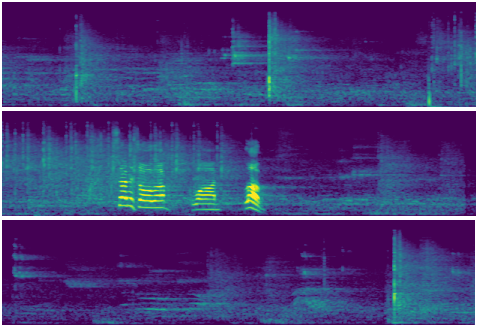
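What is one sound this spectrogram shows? Rackets strike a shuttlecock with sharp thwacks.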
